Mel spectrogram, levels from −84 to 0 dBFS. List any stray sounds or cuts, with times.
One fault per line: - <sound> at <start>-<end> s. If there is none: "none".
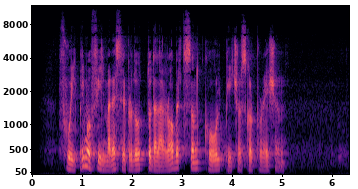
none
